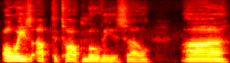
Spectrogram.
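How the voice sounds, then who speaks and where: A man hosting a casual livestream, rambling with many fillers and restarts, his voice starting to go hoarse. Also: medium pitch, steady tone, takes it slowly. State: voice getting hoarse. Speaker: livestream host.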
